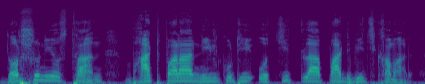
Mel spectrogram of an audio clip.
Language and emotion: Bengali, neutral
